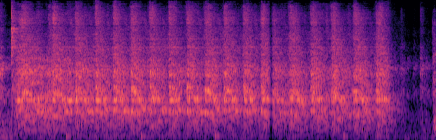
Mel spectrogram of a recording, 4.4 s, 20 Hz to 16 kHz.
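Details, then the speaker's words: 1980 Honda CB750C four-cylinder in go-kart, new dual Mikuni 34mm carb swap, on choke: slow labored cranking about three turns per second, never fires, fades out; battery dead, kill switch likely off. "battery's already like dead so I'm just gonna raise it"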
